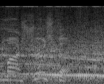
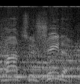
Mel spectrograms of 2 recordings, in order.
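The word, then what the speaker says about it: Matsushita: in the Pensky cars they've changed the pronunciation again they've given it to us four or five different ways now it seems that they have settled on masusa they started the year with matsua but he is the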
